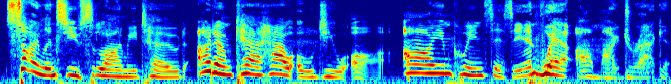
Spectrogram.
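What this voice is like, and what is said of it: Put-on British accent. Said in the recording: “She actually did a Cersei voice ... Give us a little taste of your British accent.”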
